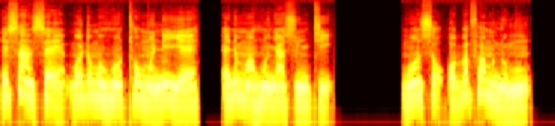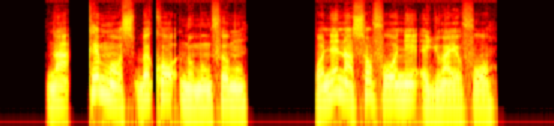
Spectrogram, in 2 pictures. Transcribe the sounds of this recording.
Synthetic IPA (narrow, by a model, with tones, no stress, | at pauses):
ɛ˦sã˦n˨sɛ˦mʊ̃˦dɪ˦mʊ̃˦ɦʊ̃˦tʰʊ˦mʊ̃˨nɪ̃˦jɛ˨˦ | ɛ˦nɪ̃˦mʊ̃˨a˨ɦʊ̃˦ɲã˦sʊ̃˦n̩˦tʰi˦ | mʊ̃˦n̩˦sʊ˨ʔɔ˨bɛ˦fa˦mʊ̃˨nõ˨mũ˦m | nã˨kʰɛ˦mɔ˨sbɛ˦kʰɔ˦nɔ̃˨mũ˨mfæ˦mũ˦ | ɔ˨nɪ̃˦nã˨sɔ˦fʊ˦ɔ˦nɪ̃˦ʔæ˨d͡ʑᶣu˨mã˨jɛ˨fʊ˦ɔ˦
